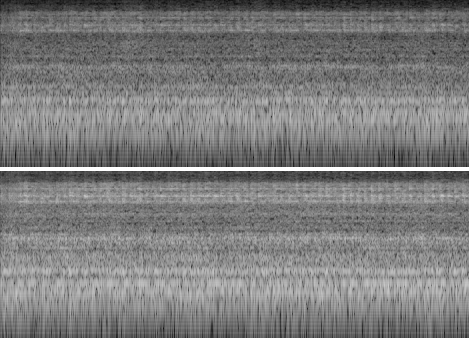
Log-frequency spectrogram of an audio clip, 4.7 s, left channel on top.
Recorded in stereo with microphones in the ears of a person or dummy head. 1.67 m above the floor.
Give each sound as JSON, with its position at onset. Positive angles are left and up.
{"t": 0.0, "sound": "an engine running", "side_deg": -60, "distance_m": 0.9}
